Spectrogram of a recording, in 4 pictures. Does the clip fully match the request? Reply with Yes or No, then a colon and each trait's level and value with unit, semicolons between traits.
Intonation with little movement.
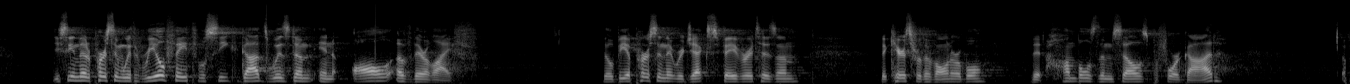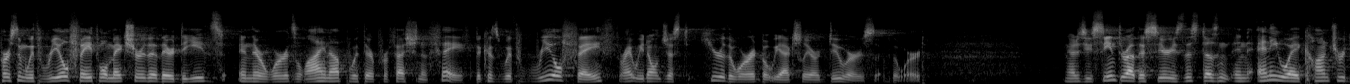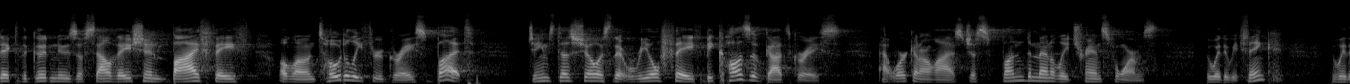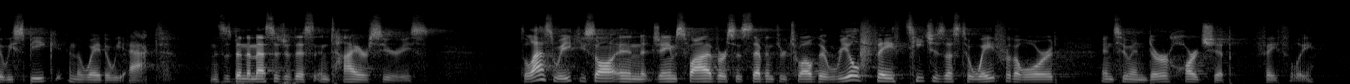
No: average, 3.9 semitones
